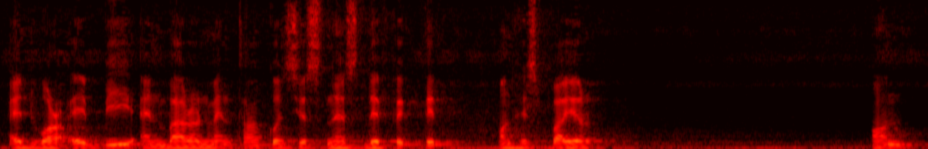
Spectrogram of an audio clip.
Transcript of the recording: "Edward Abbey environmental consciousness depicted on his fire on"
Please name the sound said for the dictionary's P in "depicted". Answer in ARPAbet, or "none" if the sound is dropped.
F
